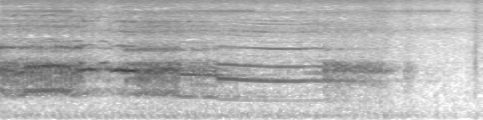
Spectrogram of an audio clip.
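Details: Crow of a decoy rooster praised for its fine voice: one drawn-out, strained note that starts loud and rough, then slowly fades and tails off over about two seconds, with a low background hum.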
